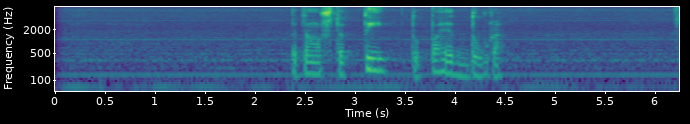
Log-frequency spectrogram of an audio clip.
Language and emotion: Russian, angry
